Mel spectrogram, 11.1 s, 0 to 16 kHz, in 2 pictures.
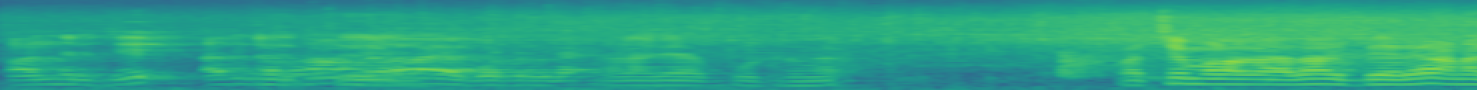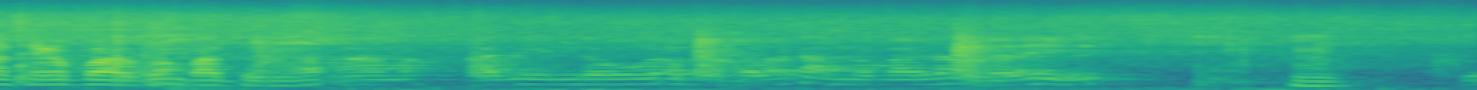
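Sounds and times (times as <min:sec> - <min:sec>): vegetables sizzling in a wok: 0:00.0 - 0:11.0
person talking: 0:01.0 - 0:03.2, 0:04.2 - 0:09.4.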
